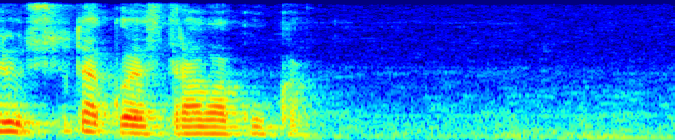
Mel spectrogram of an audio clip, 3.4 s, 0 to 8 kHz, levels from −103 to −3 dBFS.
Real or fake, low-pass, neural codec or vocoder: real; 7.2 kHz; none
